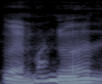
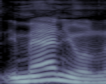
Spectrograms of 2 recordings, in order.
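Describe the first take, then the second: First: The name has a non-English pronunciation. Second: The name has an English pronunciation.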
